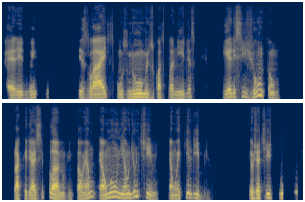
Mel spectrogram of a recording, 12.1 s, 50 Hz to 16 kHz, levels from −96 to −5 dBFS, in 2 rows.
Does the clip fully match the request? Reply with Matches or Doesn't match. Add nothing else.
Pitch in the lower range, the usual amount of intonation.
Matches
